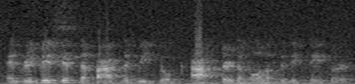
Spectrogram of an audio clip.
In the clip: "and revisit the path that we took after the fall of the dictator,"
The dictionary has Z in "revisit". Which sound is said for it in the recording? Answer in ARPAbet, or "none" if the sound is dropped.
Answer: S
